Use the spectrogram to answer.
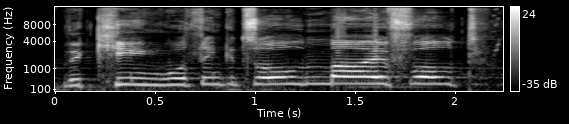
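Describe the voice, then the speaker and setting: A woman's voice: high voice, level tone, unhurried, soft background music, pitched above the performer's own voice. A woman voicing an anxious male crab court musician in a game, attempting an island accent. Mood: panicked.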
